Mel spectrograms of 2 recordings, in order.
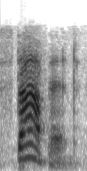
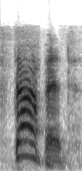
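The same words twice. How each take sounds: First: Angry roar. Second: Cheeky imitation of the officer; mocking echo. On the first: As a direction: snap it out in outrage. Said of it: "he roared angrily". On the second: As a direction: parrot him back to provoke. Dunbar mockingly echoes the officer. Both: A narrator's reading.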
